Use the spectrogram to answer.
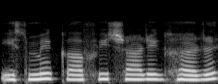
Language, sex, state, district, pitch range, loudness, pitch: Hindi, female, Bihar, Patna, 220-240 Hz, -11 LUFS, 230 Hz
